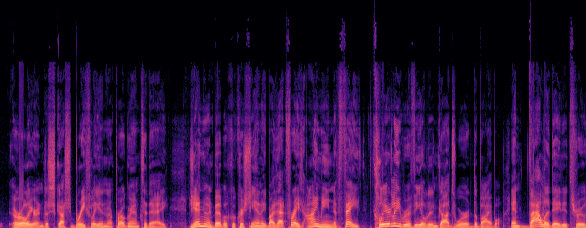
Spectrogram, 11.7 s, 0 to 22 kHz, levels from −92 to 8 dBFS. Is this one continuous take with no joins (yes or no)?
no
